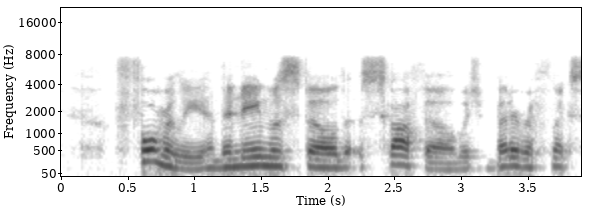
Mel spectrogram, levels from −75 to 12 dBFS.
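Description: Throughout, AMR wideband (HD Voice) coding roughens the speech audibly. The raspy texture fits a low rate near 8.85 kbit/s. Nothing remains above 7.4 kHz.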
